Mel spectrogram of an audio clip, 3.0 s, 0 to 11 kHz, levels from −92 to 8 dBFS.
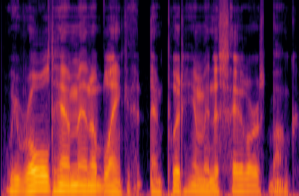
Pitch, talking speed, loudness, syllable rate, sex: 100 Hz, 260 wpm, -16 LUFS, 5.8 syllables/s, male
